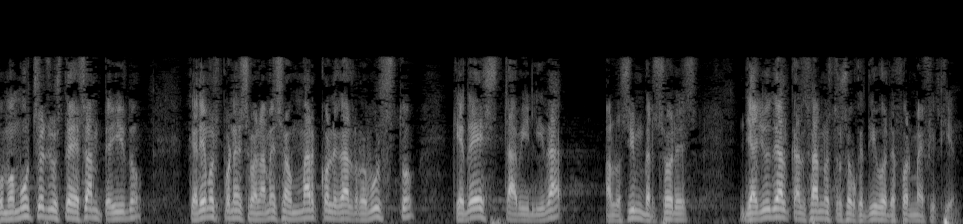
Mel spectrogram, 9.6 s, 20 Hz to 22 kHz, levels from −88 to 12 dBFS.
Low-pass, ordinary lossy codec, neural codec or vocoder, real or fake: none; none; none; real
